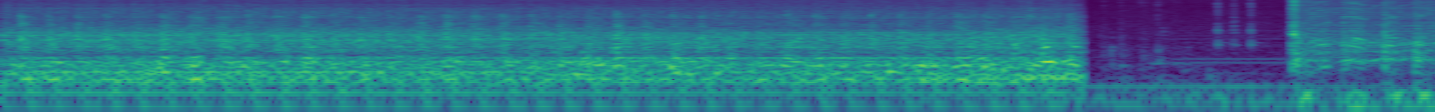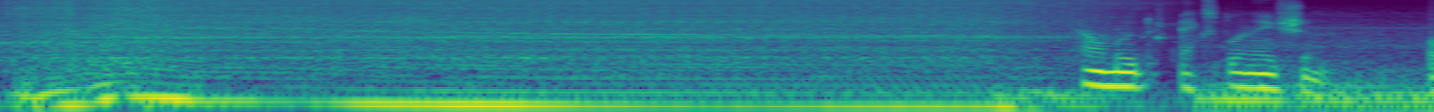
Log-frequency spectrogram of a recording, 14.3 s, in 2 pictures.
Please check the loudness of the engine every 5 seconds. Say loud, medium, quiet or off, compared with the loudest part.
loud, loud, medium.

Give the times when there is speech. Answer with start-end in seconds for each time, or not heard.
12.6-14.2.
